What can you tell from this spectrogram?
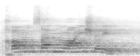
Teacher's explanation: ini juga ada bacaan tanwin bertemu huruf huruf ww maka membacanya harus Idam bunah memasukkan suaranya tanwin pada huruf berikutnya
